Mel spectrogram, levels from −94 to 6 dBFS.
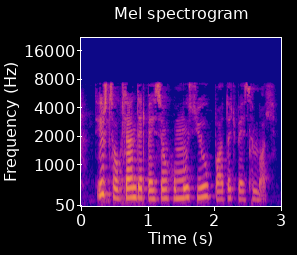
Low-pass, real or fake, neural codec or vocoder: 7.2 kHz; real; none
